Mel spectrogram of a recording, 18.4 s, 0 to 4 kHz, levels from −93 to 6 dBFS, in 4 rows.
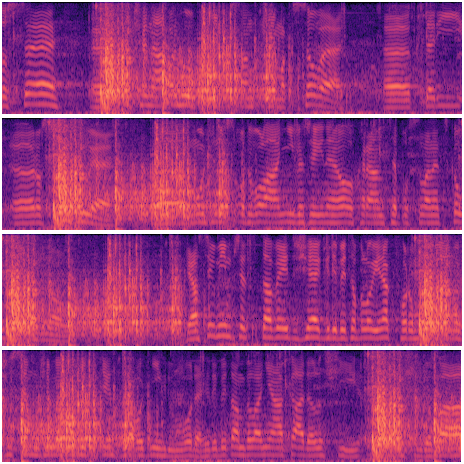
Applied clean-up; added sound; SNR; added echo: none; Coin (dropping); -5 dB; none.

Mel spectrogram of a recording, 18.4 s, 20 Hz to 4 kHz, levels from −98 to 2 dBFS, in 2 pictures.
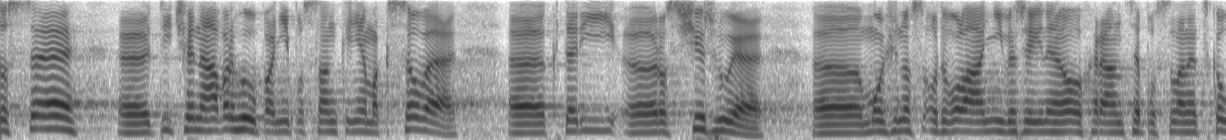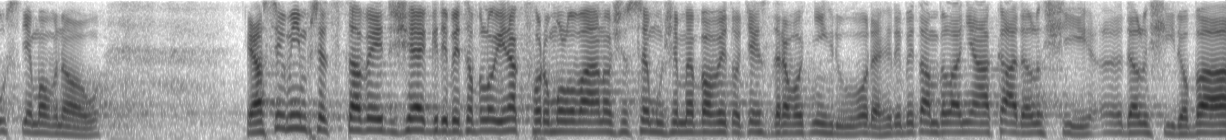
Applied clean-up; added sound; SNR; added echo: none; none; none; none.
